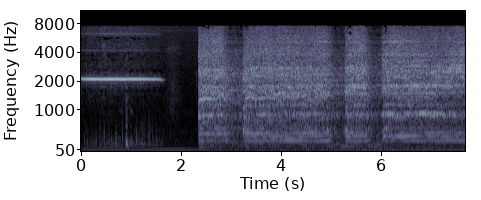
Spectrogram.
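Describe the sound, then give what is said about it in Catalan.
After a brief high tone and quiet rumble, a loud, sustained steam train whistle blasts as the train departs from Tarragona, with a rich harmonic shriek and hiss, dipping briefly twice; no one speaks. “Avui anem en tren, estem a Tarragona, i pugem al tren, i que el cap d'estació ens doni permís per sortir.”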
